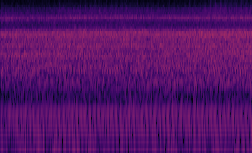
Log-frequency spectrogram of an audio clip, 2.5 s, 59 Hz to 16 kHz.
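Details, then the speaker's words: International CO9670 cabover truck, 350 Big Cam diesel, with new injectors and new injection pump: steady even low drone with a smooth firing rhythm, no knocks or misses; normal running. "man it's really running good unbelievable I never do enough with this guys cuz I know you guys like to see my pretty face check that out you hear how good it's running"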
